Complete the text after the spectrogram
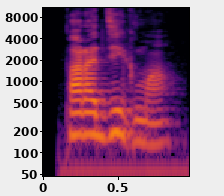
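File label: "paradiqma", Azerbaijani; Orfoqrafiya Lüğəti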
